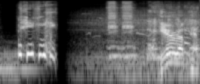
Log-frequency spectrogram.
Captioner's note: giggles; car horn honks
